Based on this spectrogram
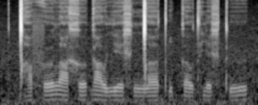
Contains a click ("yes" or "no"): yes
